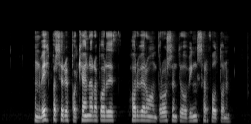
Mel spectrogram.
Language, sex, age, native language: Icelandic, male, 30-39, Icelandic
